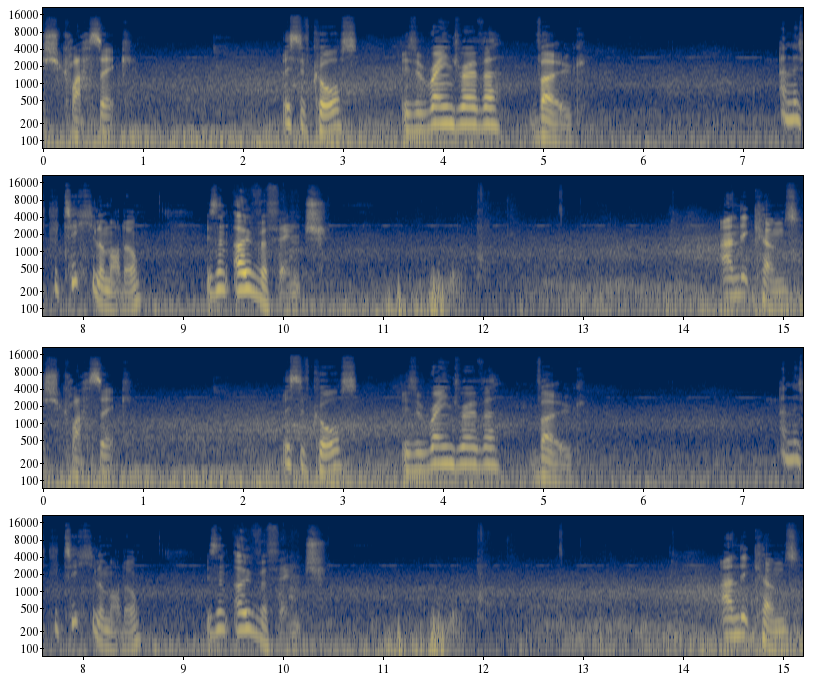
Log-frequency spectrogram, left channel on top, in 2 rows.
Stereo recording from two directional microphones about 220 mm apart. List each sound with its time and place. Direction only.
0.0 s speech: 10° right (ahead or behind)
2.3 s speech: 10° right (ahead or behind)
7.3 s speech: 10° right (ahead or behind)
14.3 s speech: 20° right (ahead or behind)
